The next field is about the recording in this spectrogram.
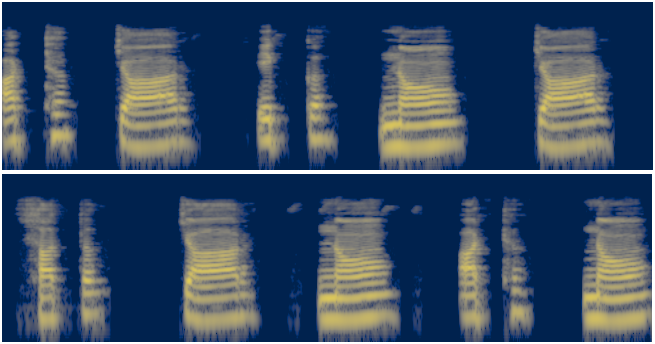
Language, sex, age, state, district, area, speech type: Punjabi, male, 30-45, Punjab, Barnala, urban, read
